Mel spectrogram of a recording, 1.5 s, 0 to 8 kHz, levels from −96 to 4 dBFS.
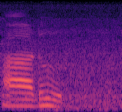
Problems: constant background noise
